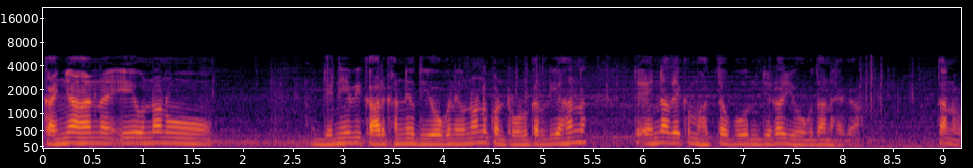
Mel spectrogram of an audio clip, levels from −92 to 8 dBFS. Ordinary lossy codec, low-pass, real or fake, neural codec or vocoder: none; 5.4 kHz; real; none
